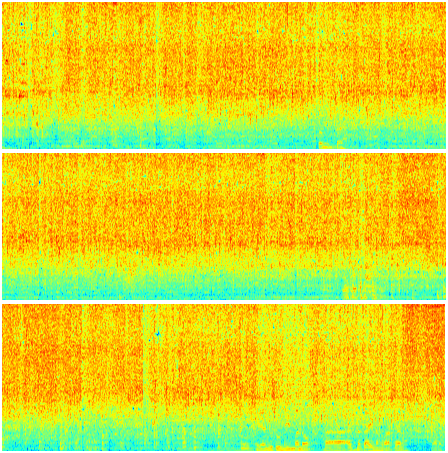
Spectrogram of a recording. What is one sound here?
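Meat sizzles and crackles in hot oil in a pan.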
